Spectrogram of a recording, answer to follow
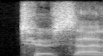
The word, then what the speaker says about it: Tucson: Tucson is spelled with an extra C, I should mention.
